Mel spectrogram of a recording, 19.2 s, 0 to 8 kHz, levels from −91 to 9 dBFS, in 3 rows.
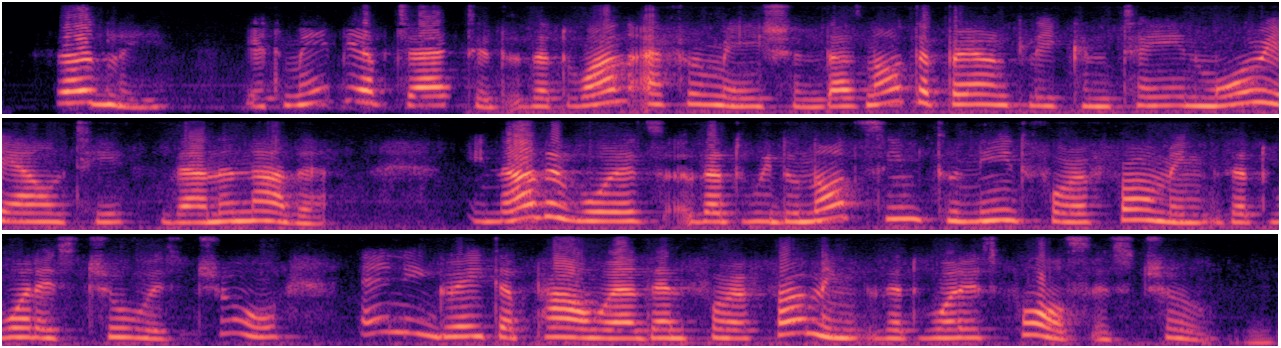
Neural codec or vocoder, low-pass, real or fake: none; 7.2 kHz; real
